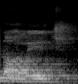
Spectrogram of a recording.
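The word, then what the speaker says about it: know: के के बाद एन ए जाएगा तो के साइलेंट है नॉलेज है ना नो नॉट नॉट अब जो टाइल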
